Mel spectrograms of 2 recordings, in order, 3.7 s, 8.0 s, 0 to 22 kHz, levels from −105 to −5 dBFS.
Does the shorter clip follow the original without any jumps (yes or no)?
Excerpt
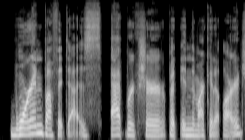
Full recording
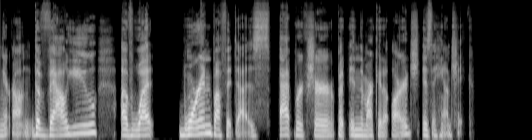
yes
